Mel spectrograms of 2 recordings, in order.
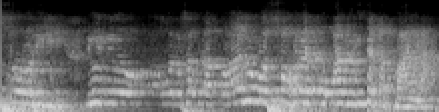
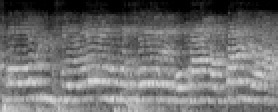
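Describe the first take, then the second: First: Mock foreigner. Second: High, loud put-on voice answering back; mock Sabu reply. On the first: Foreigner scolds fish seller in story. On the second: The Sabu fish seller throws the words back, high and loud. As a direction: squeak it back at him, mocking.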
